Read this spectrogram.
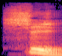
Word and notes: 씨: Korean

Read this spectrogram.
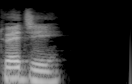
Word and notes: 돼지: Korean

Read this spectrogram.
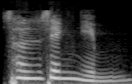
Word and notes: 선생님: Korean

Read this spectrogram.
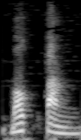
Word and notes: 먹방: Korean

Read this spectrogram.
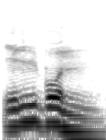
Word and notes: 일본: Korean

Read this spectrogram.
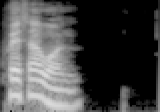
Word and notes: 회사원: Korean

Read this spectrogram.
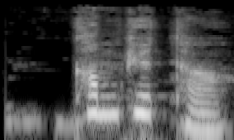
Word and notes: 컴퓨터: Korean

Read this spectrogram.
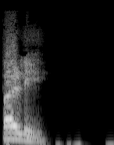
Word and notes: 빨리: Korean

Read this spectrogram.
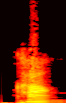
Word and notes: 강: Korean

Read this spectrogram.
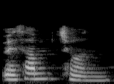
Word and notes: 외삼촌: Korean

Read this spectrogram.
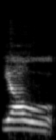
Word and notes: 여우: Korean

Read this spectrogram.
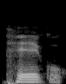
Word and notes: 태국: Korean

